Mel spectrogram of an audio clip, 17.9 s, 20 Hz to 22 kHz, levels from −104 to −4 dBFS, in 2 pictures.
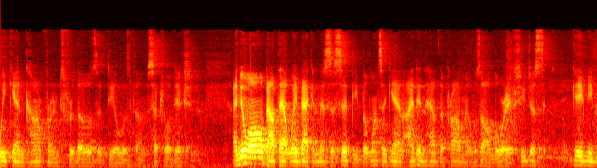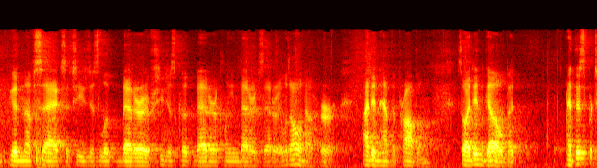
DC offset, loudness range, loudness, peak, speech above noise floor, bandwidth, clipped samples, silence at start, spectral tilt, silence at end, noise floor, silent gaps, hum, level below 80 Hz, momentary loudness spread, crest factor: under 0.1%; 9 LU; -27 LUFS; -6 dBFS; 26 dB; 11 kHz; under 0.1%; 0 s; -4.5 dB/octave; 0 s; -52 dBFS; none; none; -60 dBFS; 18 LU; 22 dB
